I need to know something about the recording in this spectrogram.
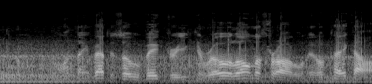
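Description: Wind buffets the microphone on a moving motorcycle.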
